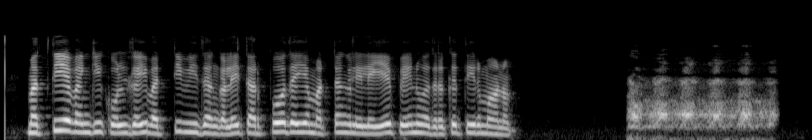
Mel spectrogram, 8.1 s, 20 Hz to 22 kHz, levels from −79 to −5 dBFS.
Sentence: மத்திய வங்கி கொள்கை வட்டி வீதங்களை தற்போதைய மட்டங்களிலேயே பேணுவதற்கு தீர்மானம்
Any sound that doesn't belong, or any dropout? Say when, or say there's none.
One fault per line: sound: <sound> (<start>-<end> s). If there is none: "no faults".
sound: bark (6.3-7.8 s)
